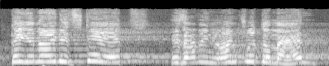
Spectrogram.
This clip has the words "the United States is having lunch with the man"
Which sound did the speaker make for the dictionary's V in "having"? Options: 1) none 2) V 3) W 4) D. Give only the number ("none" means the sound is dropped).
2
